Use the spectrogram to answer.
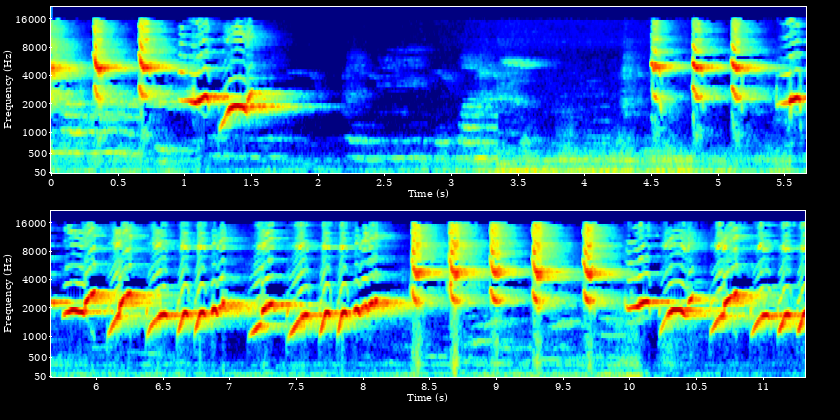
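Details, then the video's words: White-rumped shama song as a lure to provoke singing: opening chips and upslurred whistles, a two-second lull, then a long vigorous stretch of rapid rising whistles mixed with sharp high notes. "PANCINGAN MURAI BATU GACOR"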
